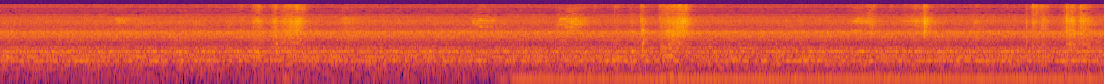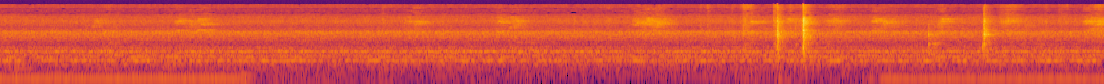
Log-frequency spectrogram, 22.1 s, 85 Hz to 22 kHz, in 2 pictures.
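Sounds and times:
low hum: 0:00.0 - 0:22.0
gas burner hissing: 0:04.6 - 0:15.1, 0:15.7 - 0:22.0.

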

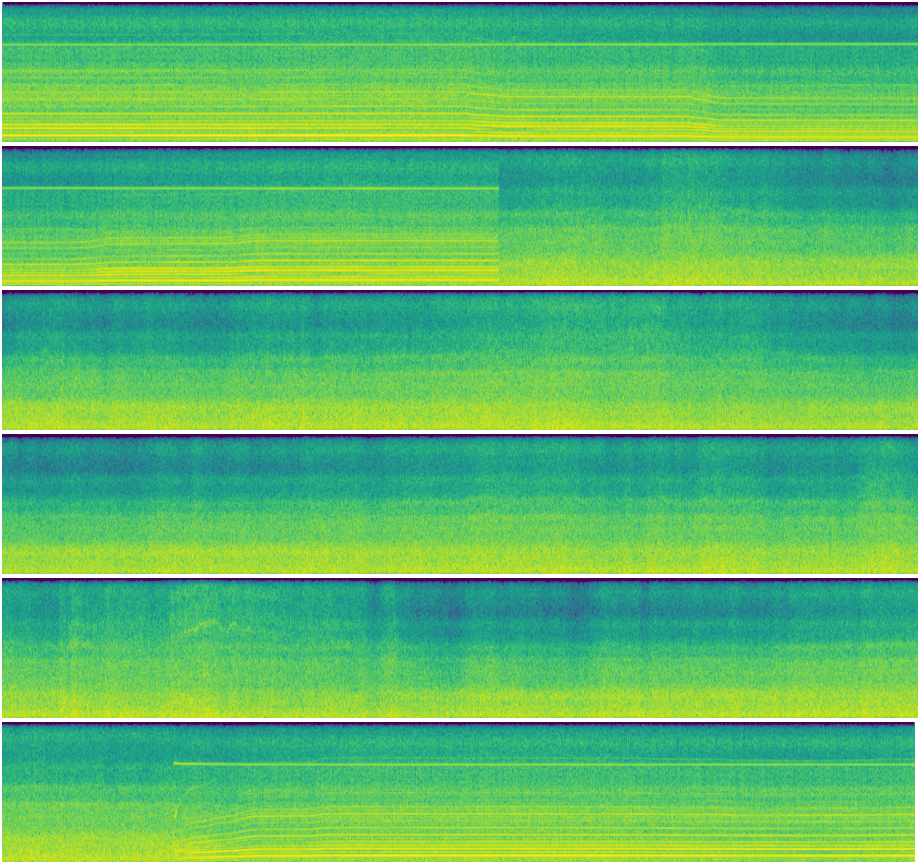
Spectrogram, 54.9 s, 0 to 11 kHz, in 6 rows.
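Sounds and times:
propeller motor whining: 0:00.0 - 0:20.1, 0:34.0 - 0:40.8, 0:44.8 - 0:54.9.

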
